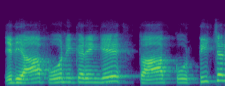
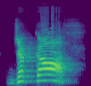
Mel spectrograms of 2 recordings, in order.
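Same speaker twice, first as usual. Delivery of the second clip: Anil Kapoor catchphrase; 3 semitones higher, 5 dB louder, slower than usual. Shown as a demonstration. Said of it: "आपके सामने आ जाता है अनिल कपूर".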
